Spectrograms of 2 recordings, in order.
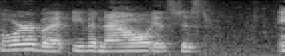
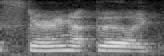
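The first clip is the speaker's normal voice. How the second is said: usual speaking voice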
